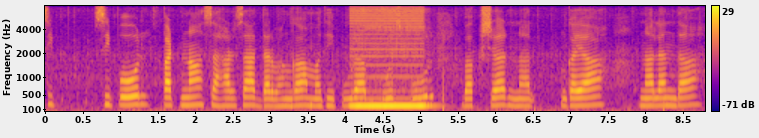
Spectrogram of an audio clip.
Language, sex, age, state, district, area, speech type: Urdu, female, 45-60, Bihar, Darbhanga, rural, spontaneous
